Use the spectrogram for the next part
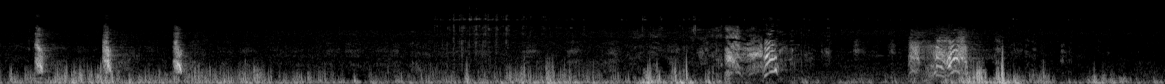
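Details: A Keeshond and a Boston Terrier play-fighting in a big yard: three short sharp barks in the first two seconds, then scuffling and panting, followed by two bursts of harsher growling yelps near the end.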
